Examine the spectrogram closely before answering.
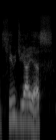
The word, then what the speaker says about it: QGIS: And we're glad to have Justin Peters here to talk about how do you pronounce that? QGIS? Yeah, that's QGIS.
